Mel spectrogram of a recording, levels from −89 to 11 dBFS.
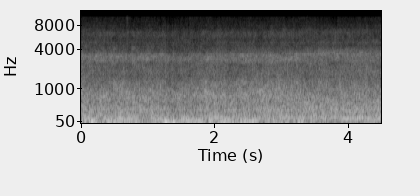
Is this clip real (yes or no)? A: no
